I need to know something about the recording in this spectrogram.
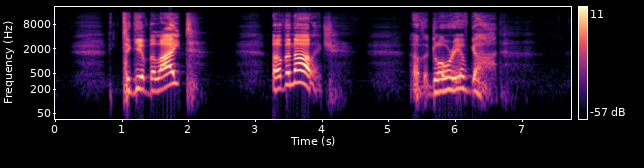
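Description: A middle-aged man speaks with animation into a microphone, heard through loudspeakers in a large echoing room.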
